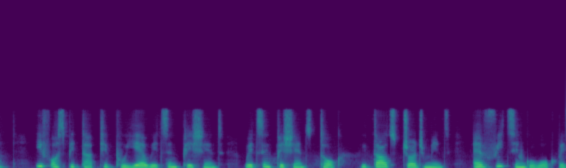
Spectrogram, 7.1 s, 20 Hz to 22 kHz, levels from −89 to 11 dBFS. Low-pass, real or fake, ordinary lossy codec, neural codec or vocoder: none; fake; none; codec, 16 kHz, about 1 kbps, DyCAST, with the encoder's durations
